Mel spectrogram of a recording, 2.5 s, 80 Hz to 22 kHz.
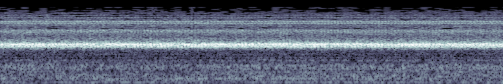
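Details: A summer 2010 cricket chorus holds one constant, shrill ringing tone that never pauses, with thin upper overtones and no other clear sounds.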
